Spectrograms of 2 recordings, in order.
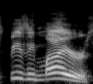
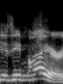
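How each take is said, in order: First: Myers with an audible S at the end; corrected pronunciation. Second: Meyer said with no S at the end; imitated mispronunciation. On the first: Shown as a demonstration. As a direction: finish Myers on the S sound. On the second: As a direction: drop the final S, "MY-er". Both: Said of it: "There's an S on it".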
